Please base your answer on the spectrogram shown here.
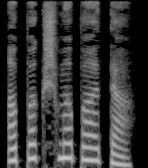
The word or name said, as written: ಅಪಕ್ಷ್ಮಪಾತ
